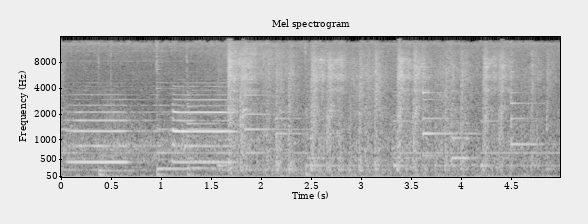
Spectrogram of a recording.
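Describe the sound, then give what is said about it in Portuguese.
A train passes on the railway line crossed on the way to the Rio Bom neighbourhood, loud and continuous, with a high, steady tonal whine at first giving way to rattling, clattering rumble from the cars. No one speaks. “Depois há um caminho estreito, até chegar à linha de comboio onde é preciso ignorar o sinal que diz proibido atravessar.”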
